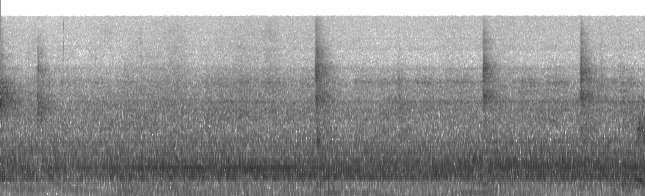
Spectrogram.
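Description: Steady machine hum with a few steady tones in it, broken by about four short clicks.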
